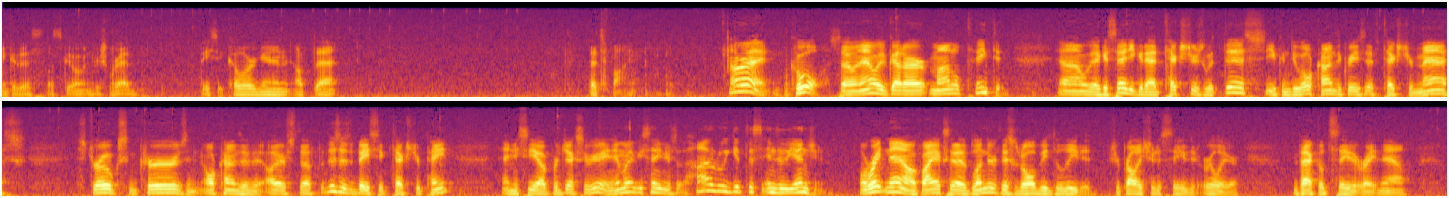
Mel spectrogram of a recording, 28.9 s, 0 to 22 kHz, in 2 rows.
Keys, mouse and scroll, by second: 5.6-6.9 middle drag, 7.3 t, 11.7 t, 13.7 click, 14.3-15.3 middle drag, 15.3-17.8 drag, 17.8-18.3 middle drag, 18.3 t, 27.8-28.9 drag.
